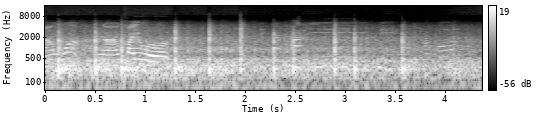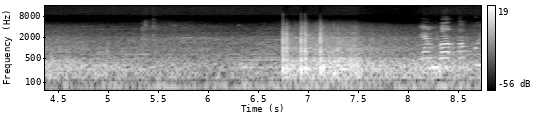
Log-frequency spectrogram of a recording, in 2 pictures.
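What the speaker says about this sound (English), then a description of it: "Kami ada tengok itu yang firework" Fireworks pop and crackle in rapid bursts, sharp and fairly close, thinning out midway and then flaring again, with people talking over them and a steady rumbling background.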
